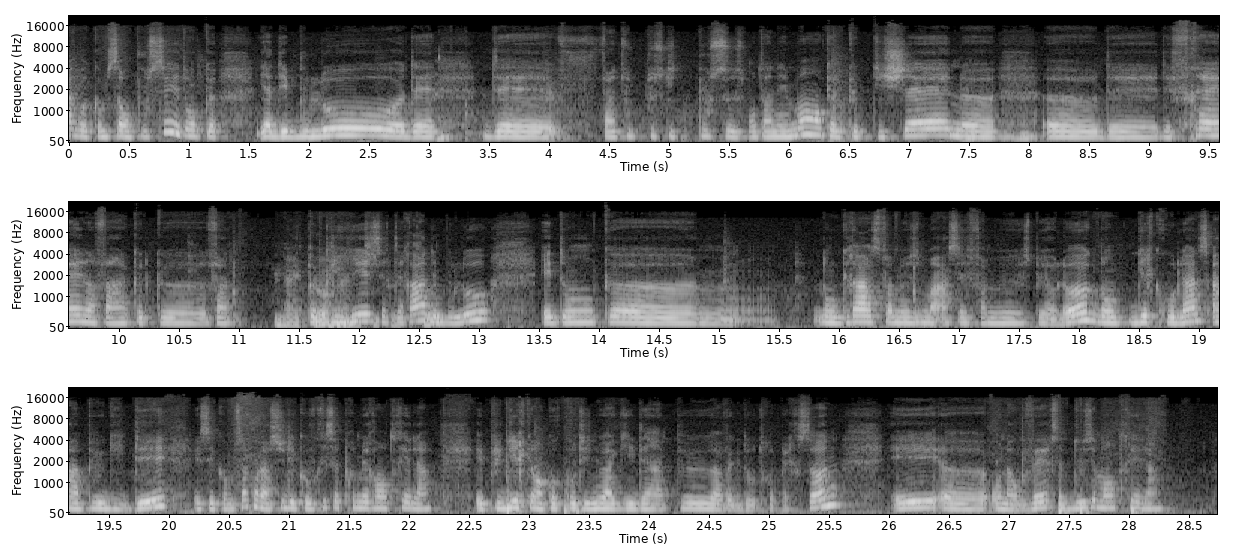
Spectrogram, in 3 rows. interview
9.2 13.0

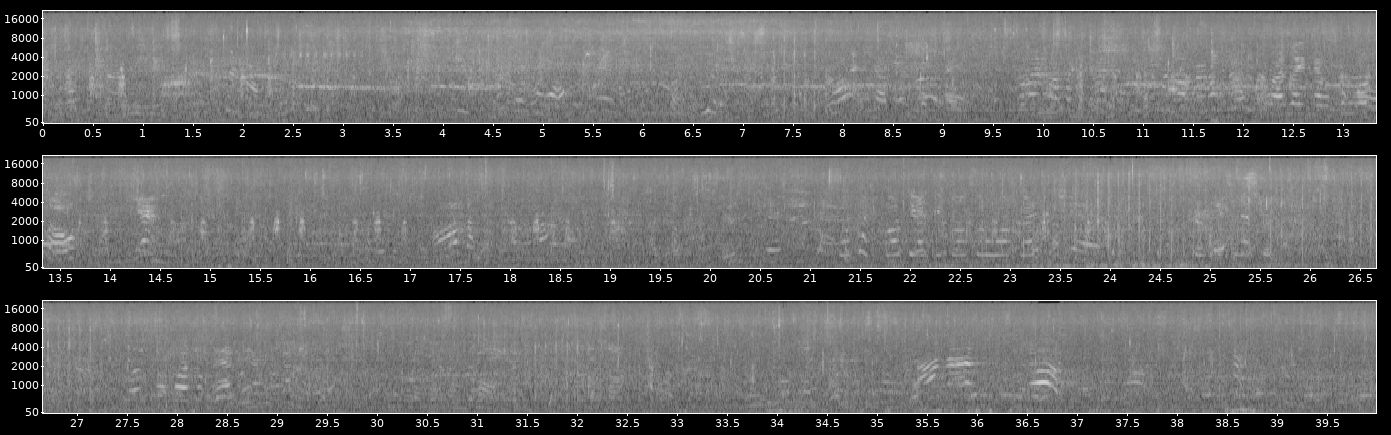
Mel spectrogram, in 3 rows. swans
0.0 29.9

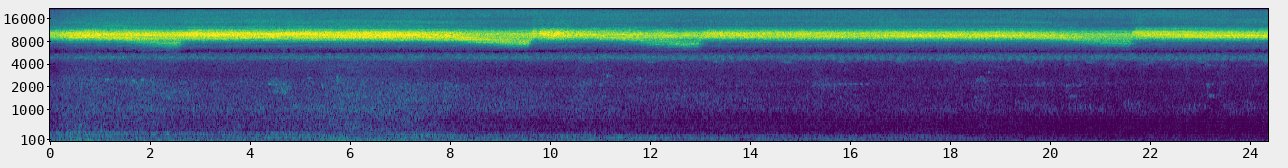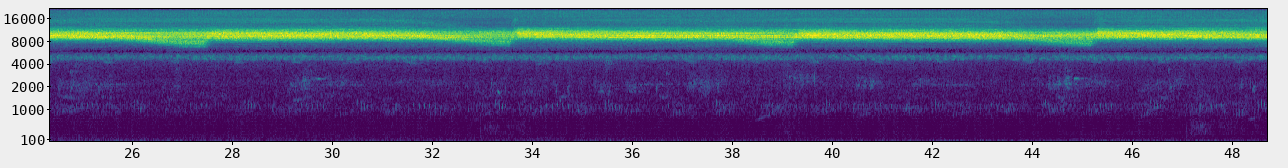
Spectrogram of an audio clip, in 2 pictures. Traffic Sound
0.0 21.5

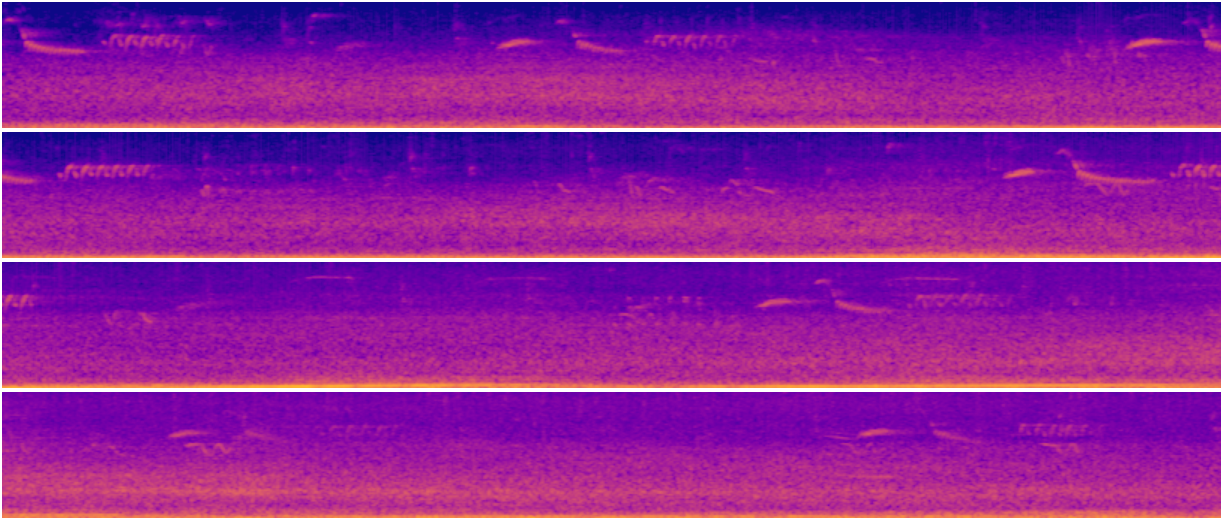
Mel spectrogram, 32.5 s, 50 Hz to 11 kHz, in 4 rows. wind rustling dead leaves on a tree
9.2 32.5

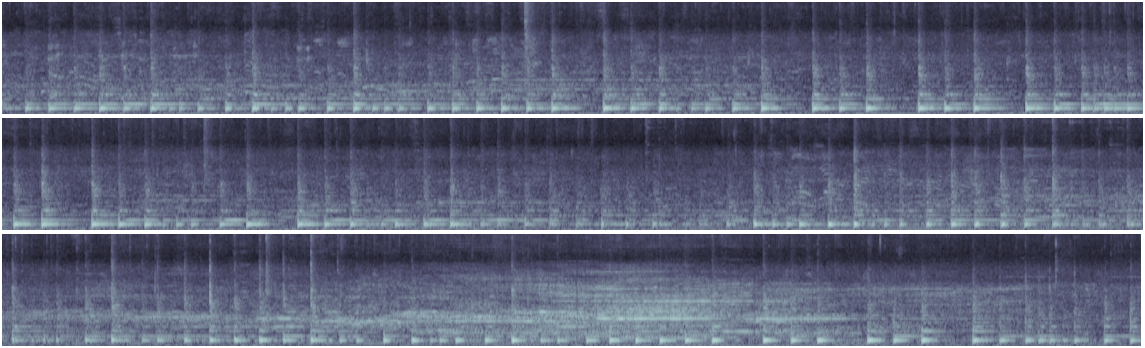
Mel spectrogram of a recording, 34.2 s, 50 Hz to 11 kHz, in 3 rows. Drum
20.0 34.2

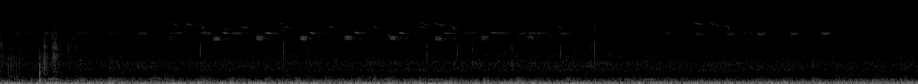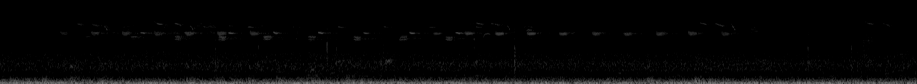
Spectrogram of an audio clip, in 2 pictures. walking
0.0 1.4

